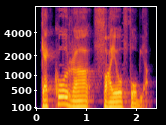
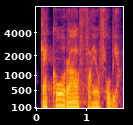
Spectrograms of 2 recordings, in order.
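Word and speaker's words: kakorrhaphiophobia: It is pronounced as Kakorophoia. Kakorophoia.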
